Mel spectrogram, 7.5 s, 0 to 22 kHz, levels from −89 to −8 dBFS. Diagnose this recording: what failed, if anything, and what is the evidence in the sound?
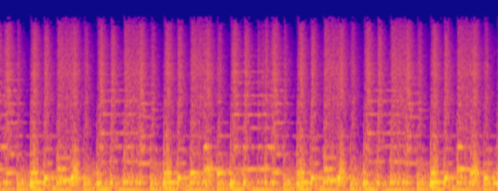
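A click or pop recurs at a steady interval of 0.93 s, from 0.85 s to 7.34 s, about seven times in all. That regularity points to the driver or buffer stage, most likely clock drift buffer slips. Two devices run on separate clocks that disagree by roughly 200 ppm, so the buffer between them gradually over- or underflows. Each time it does, a handful of samples is dropped or repeated, causing a small discontinuity in the waveform.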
